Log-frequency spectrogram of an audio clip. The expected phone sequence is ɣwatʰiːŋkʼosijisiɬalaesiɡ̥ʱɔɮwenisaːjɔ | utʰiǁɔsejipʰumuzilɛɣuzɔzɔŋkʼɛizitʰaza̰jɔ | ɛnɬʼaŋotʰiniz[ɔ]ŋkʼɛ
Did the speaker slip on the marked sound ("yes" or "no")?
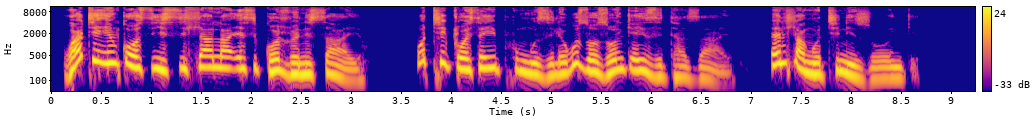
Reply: yes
